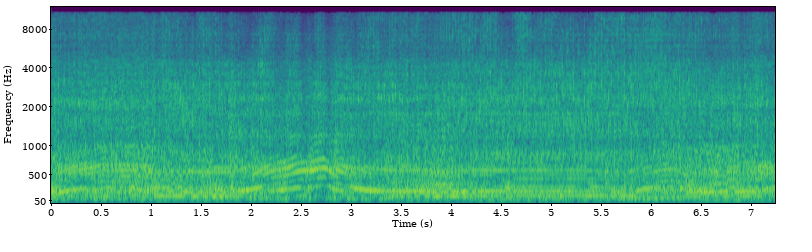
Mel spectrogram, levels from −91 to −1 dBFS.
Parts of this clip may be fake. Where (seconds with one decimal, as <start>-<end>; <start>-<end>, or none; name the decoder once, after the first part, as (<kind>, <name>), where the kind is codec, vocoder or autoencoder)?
3.7-4.3 (vocoder, BigVGAN v2)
